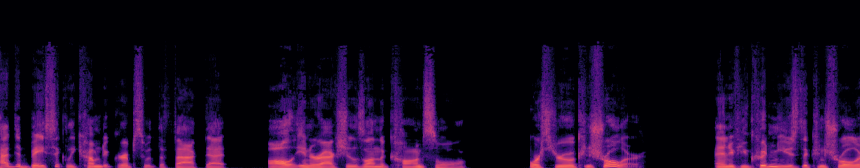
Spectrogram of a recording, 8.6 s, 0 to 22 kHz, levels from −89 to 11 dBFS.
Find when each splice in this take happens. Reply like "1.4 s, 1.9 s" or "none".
none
